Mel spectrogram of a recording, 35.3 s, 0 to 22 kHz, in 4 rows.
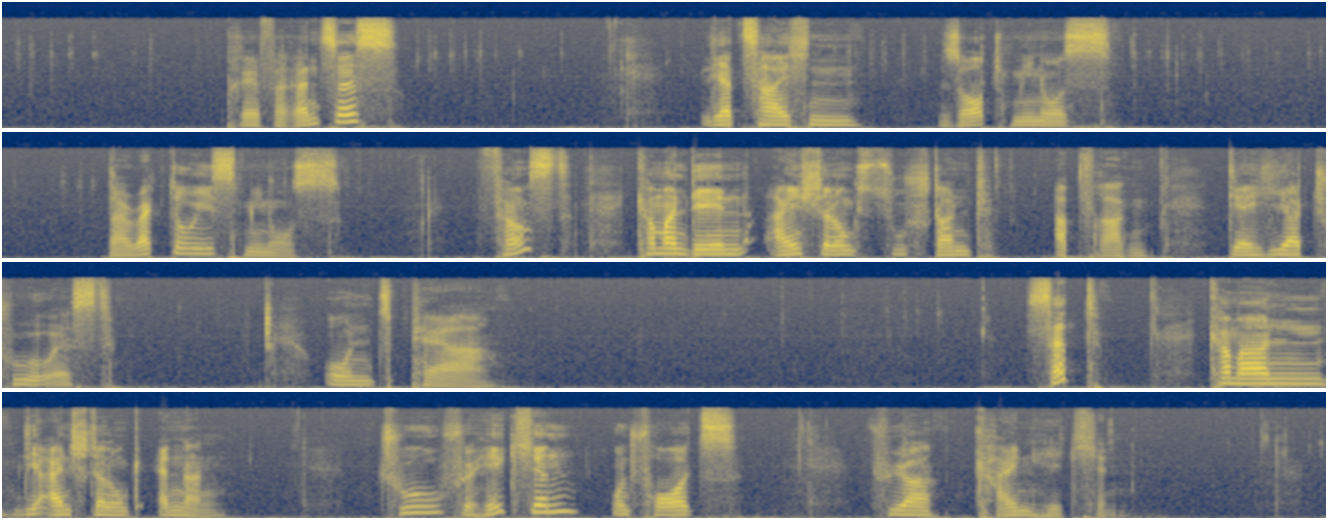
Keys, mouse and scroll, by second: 1.1-2.4 typing, 3.8-4.7 typing, 6.0-10.1 typing, 14.0 Return, 19.1 Up, 20.3 Left, 22.9 Right, 23.1 Delete, 23.8 s, 26.9 Right, 31.9 Right, 32.4 space, 34.3-35.3 typing.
